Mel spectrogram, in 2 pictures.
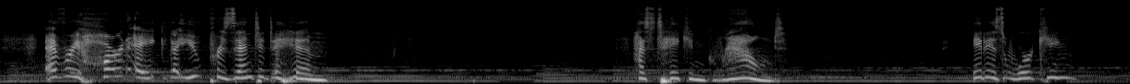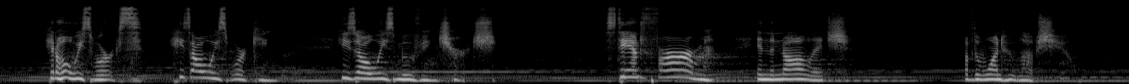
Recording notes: This recording is of the whole service.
